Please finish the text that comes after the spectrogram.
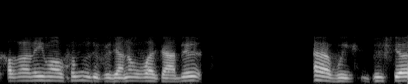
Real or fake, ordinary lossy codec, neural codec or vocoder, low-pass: fake; none; codec, 16 kHz, 1.1 kbps, Voila-Tokenizer; 3.6 kHz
